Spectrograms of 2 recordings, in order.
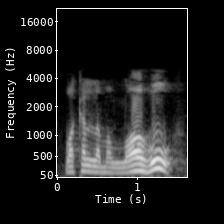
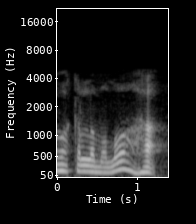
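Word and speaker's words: وَكَلَّمَ اللَّهُ: Allah mengajak bicara Musa dengan dhammah pada lafdzul jalalah. Wa kallamallahu Musa taklima. Tetapi bacaan tadi didengar oleh seseorang, kok bacanya wa kallamallaha, mengajak bicara Allah Musa.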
